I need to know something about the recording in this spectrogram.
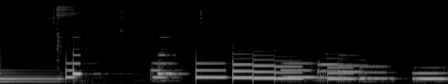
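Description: Software electric piano in Logic Pro X: a held chord fades out, then a quick run of short notes sounds as selected notes are dragged in the piano roll, each move auditioning them at the new pitch, stepping mostly downward.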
